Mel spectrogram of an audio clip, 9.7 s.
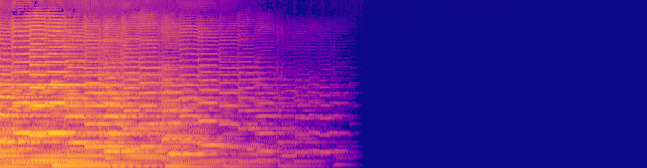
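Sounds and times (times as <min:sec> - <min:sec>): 
keys playing wedding ceremony music: 0:00.0 - 0:05.1
violin playing wedding ceremony music: 0:00.0 - 0:05.2.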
